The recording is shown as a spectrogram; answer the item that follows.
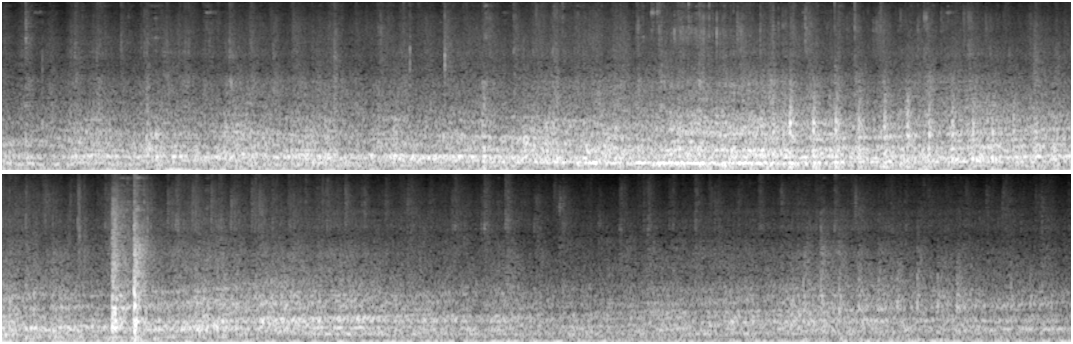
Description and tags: rolling bag
this sound is a continuing sound that pans from right to left of a rolling suitcase in an open school hallway.
ambience, bag, drag, drone, hum, low, scrape, ship, space, sustain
